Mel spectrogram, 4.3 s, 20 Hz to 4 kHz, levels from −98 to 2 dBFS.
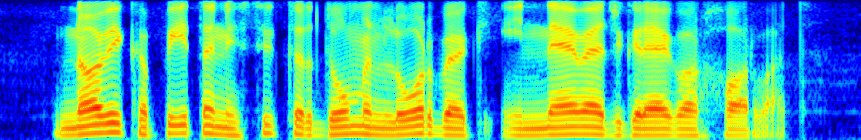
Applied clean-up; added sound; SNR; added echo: neural separator model SepFormer WHAM!.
